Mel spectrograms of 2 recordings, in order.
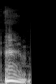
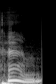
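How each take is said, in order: First: The h sound at the start is silent. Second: The h sound at the start is pronounced. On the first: The speaker calls it right. "హెచ్ silent అనమాట" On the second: The speaker calls it wrong. "It's not"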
